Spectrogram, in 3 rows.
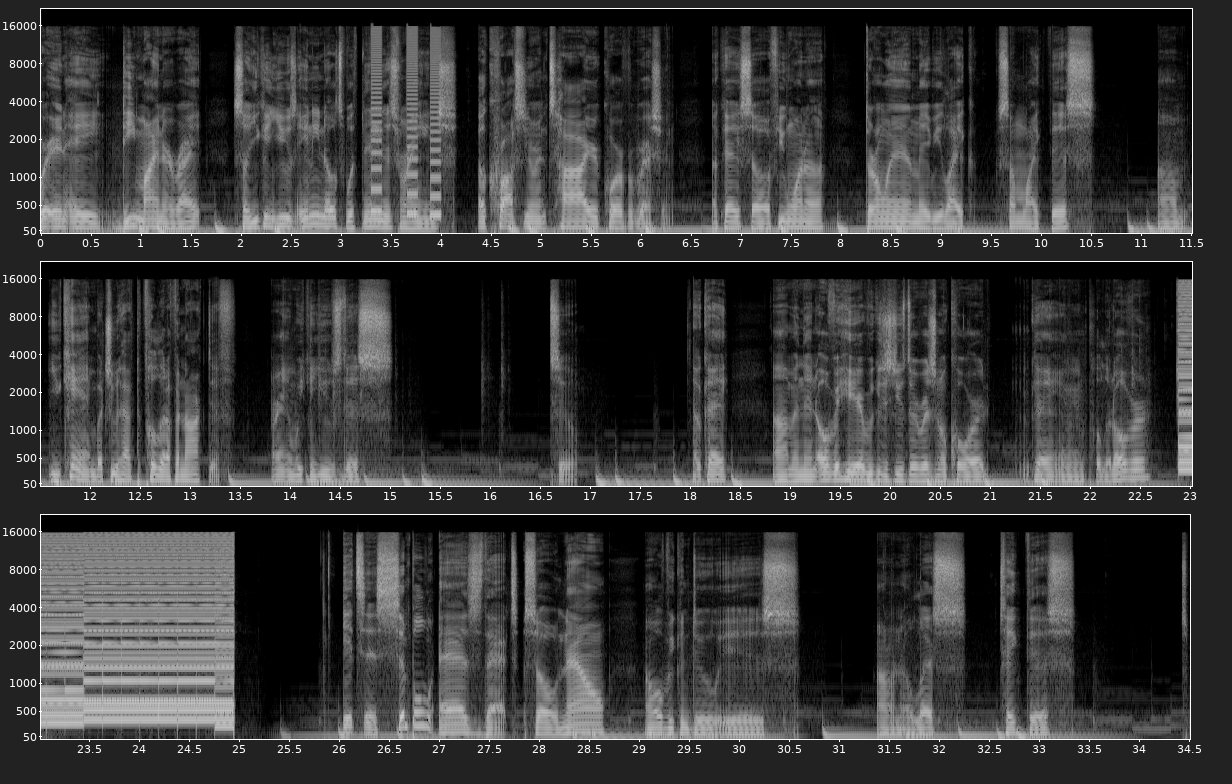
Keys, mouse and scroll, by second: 2.4 click, 3.6 double click, 4.1 ctrl+click, 6.5 right click, 7.5 ctrl+click, 8.6 right click, 10.2 ctrl+click, 12.3 ctrl+2, 12.3 ctrl+Up, 14.1 ctrl+b, 14.2 ctrl+b, 14.5 ctrl+b, 14.6 ctrl+b, 14.8 ctrl+b, 14.9 ctrl+b, 15.9 ctrl+b, 16.1 ctrl+b, 16.3 ctrl+b, 17.5 right click, 20.6 ctrl+click, 20.9 ctrl+click, 22.4 ctrl+b, 22.7 right click, 24.9 space, 31.8 ctrl+click, 33.1 shift+click, 34.0 ctrl+Up.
